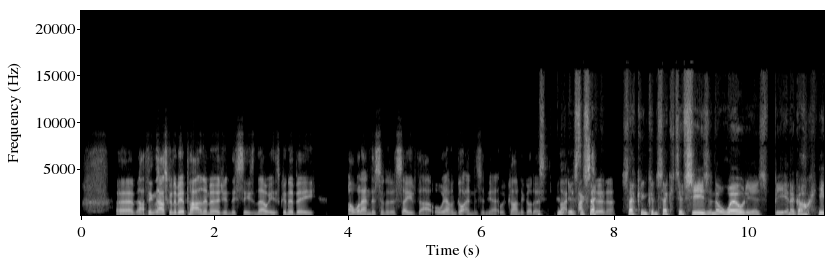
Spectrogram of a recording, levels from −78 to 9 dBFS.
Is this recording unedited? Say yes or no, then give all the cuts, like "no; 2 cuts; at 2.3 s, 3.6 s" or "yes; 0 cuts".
no; 3 cuts; at 3.7 s, 6.3 s, 8.1 s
